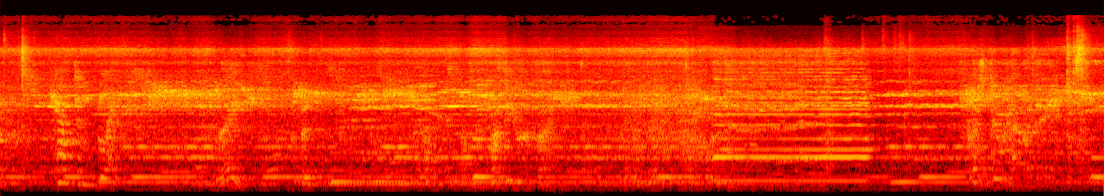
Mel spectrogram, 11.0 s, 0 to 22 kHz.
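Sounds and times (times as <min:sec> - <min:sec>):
television background music: 0:00.0 - 0:11.0.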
